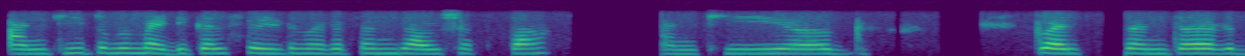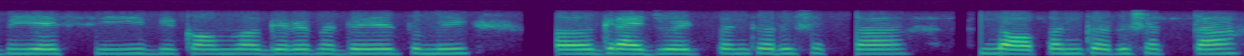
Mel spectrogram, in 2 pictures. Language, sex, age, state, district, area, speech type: Marathi, female, 18-30, Maharashtra, Nagpur, urban, conversation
